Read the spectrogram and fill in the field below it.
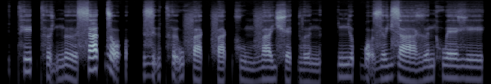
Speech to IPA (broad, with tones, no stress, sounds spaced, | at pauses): t̪ʰ e˦˥ t̚ t̪ʰ ə̰˧˨ j ŋ əː˧˩ s a˦˥ t̚ z ɔ̰˧˨ ʔ | z ɨ̰˧˥ t̪ʰ ə̰˧˥ w f a˨˩ k̚ f a˨˩ k̚ x u˧˩ m v a˧ j x ɛ˨˩ t̚ v ə˨˩ n | ɲ ə˦˥ p̚ ɓ ɔ̰˧˨ z ə˨˦ j z aː˧˩ ɣ ə˨˦ n h w ɛ˧ ɣ e˧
